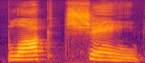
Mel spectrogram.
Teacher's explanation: Close it with a k sound, block, and then move on immediately to the ch sound as in chicken.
